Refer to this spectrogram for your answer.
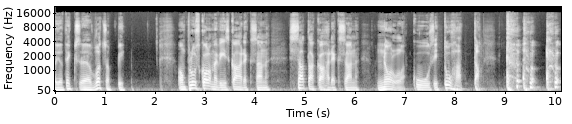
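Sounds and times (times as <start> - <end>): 
speech: 0.0 - 1.5, 2.1 - 8.8, 9.5 - 10.1
person coughing after rice cake went down wrong: 9.0 - 10.1.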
